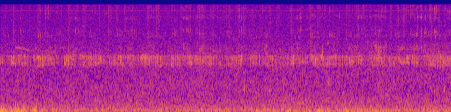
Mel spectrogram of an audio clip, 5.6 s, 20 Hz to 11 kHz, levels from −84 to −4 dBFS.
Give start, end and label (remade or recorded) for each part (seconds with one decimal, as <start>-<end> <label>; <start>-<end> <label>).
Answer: 0.0-2.0 recorded; 2.0-2.9 remade; 2.9-5.6 recorded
